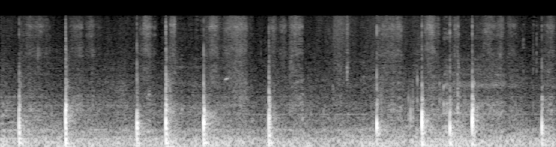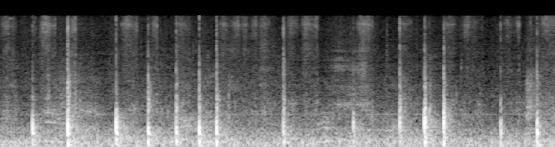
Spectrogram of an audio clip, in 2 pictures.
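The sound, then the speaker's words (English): Writing sounds in a recitation class on greedy algorithms: many sharp, short ticks and taps as strokes are made, spaced irregularly over a steady low background hum. “So let's write it down.”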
